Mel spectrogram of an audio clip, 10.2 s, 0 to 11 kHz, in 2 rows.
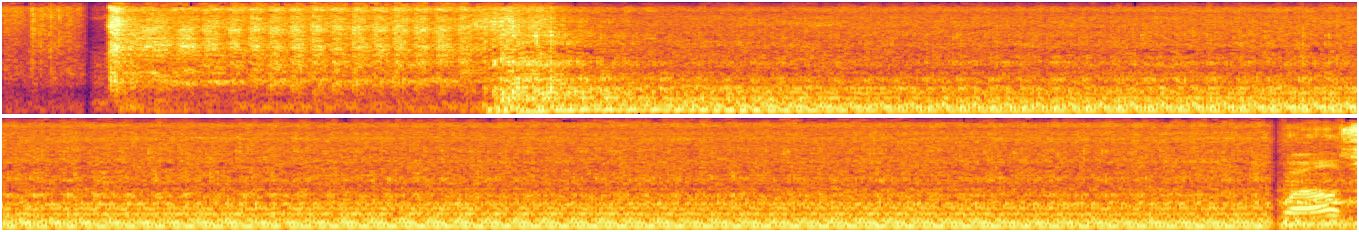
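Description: A C4 Corvette with its mufflers deleted cranks briefly and fires into a loud, throaty idle. The idle holds steady and rumbling before it cuts off at the end.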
